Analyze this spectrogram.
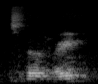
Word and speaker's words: здравей: Zdravej. Zdravej. Zdravej. Zdravej. Zdravej. That means wish you good health. Ah. Zdravej means wish Zdravej. you health. It comes from the word health, zdravej.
